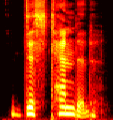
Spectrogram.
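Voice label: "distended", American English; pronunciations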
